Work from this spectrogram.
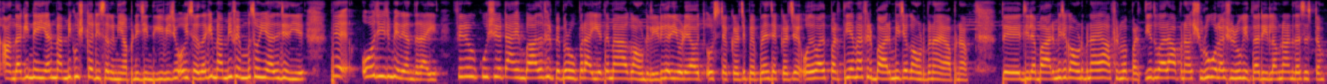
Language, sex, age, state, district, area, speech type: Dogri, female, 18-30, Jammu and Kashmir, Jammu, urban, spontaneous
